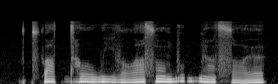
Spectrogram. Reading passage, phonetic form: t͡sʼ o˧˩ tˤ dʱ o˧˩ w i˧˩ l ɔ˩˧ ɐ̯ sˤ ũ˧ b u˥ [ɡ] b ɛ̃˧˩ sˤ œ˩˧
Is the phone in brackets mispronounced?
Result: no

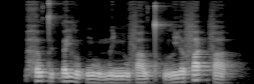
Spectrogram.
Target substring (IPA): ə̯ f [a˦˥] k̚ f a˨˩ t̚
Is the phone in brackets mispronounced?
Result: no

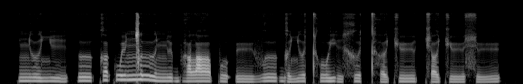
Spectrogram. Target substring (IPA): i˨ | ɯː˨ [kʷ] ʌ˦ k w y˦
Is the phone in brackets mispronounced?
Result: yes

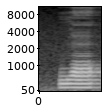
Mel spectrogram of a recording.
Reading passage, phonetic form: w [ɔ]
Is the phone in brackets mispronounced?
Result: yes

